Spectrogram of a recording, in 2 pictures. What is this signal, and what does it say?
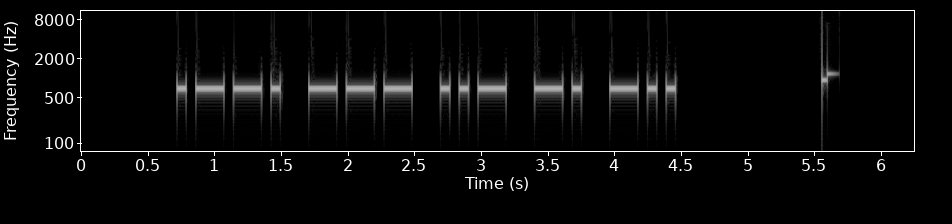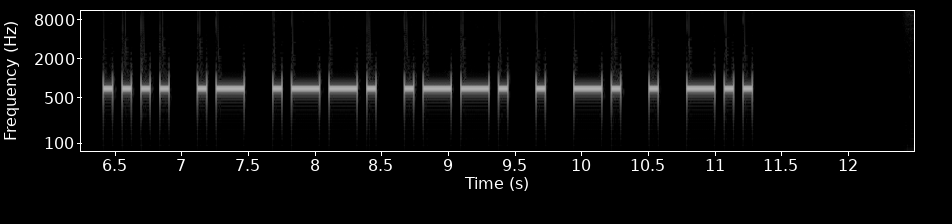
Morse code, heard as a keyed tone, about 17 wpm, 700 Hz. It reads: POUND HAPPENED
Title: Sentences from Top 1000 Words - Review Part 2 - New Word Drill - 17wpm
